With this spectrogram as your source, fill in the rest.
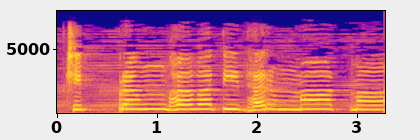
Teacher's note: ಧರ್ಮಾತ್ಮ ಶಬ್ದವನ್ನು ಭವತಿ ಶಬ್ದದೊಟ್ಟಿಗೆ ಜೋಡಿಸಿ ಹೇಳಬೇಕು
